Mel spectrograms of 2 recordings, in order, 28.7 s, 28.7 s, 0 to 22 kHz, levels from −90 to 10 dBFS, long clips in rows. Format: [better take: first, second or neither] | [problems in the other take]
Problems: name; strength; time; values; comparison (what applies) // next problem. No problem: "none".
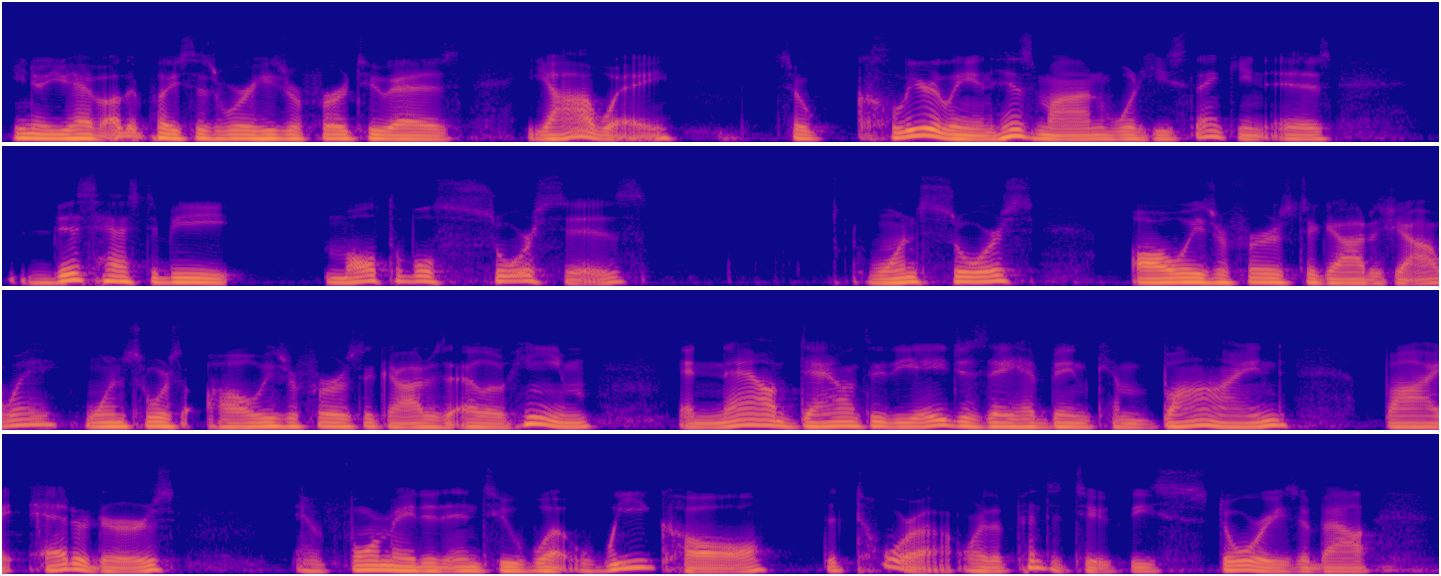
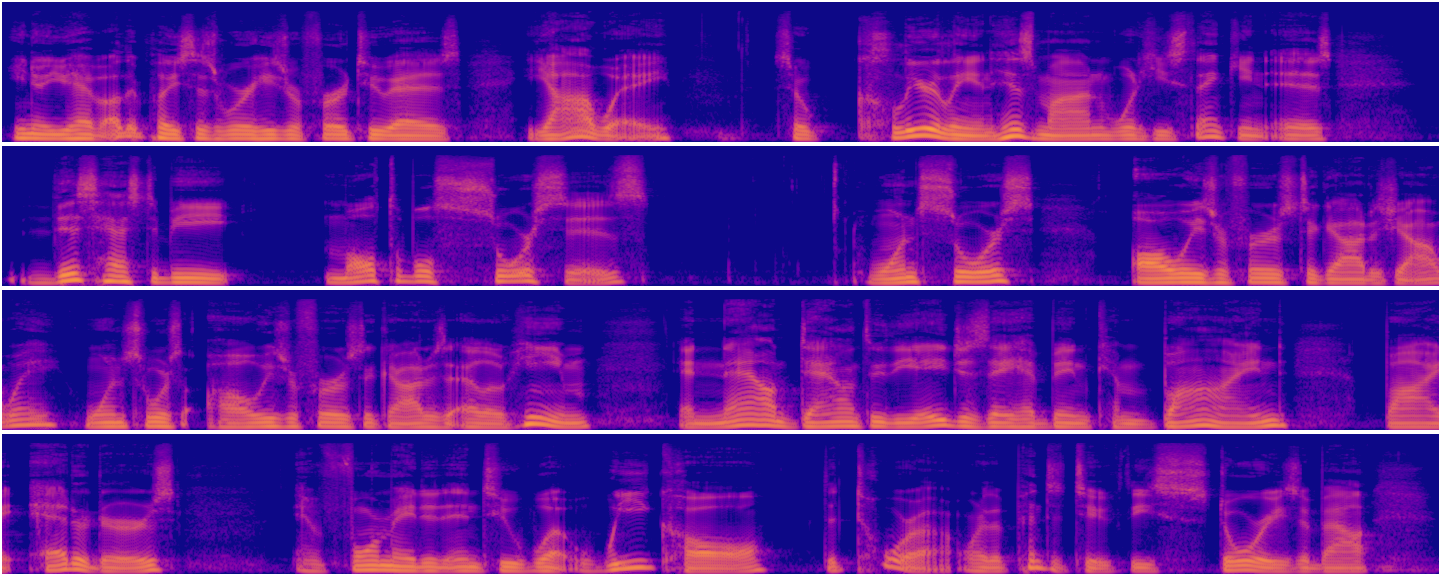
second | muffled; very; fading above 1.5 kHz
